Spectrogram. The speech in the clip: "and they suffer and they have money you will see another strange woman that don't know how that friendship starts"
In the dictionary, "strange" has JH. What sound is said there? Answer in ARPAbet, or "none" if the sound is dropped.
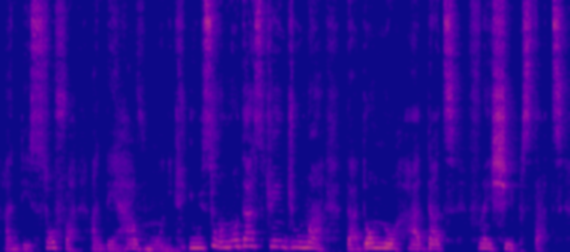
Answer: JH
